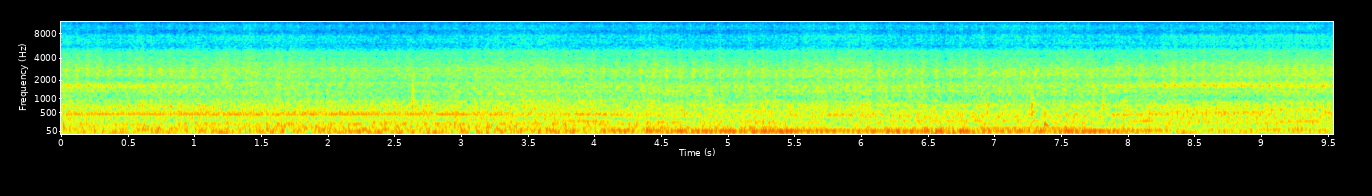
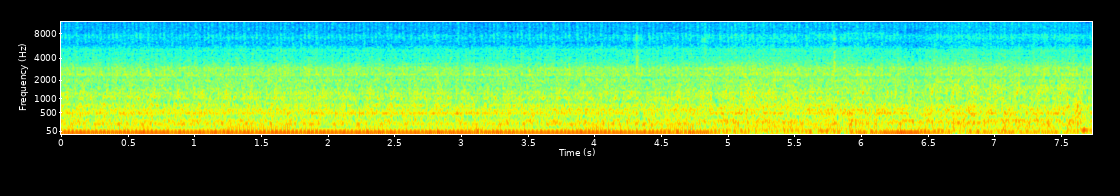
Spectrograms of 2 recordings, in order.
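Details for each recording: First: 2007 Toyota Sienna petrol V6 under powertrain warranty, cold start at idle: fast, light ticking over a steady engine hum; dealer heard it and suspects piston slap, which it calls normal, and declined repair. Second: 2007 Toyota Sienna, fully warm after about 45 minutes of driving, idling: deep steady hum with only a faint light tick, much quieter than the cold-start ticking suspected as piston slap.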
